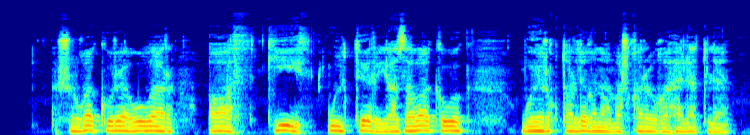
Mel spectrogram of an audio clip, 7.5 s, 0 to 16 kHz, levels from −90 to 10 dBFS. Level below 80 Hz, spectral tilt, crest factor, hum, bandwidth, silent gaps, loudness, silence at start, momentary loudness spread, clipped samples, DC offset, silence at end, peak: -46 dBFS; -7 dB/octave; 14 dB; none; 7.8 kHz; none; -20 LUFS; 0.55 s; 9 LU; under 0.1%; under 0.1%; 0.2 s; -6 dBFS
